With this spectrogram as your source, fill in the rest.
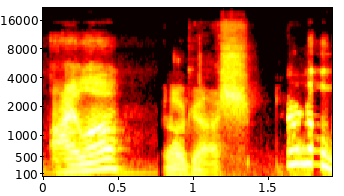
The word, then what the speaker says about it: Isla: For first, I'm pretty sure it's pronounced Isla.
